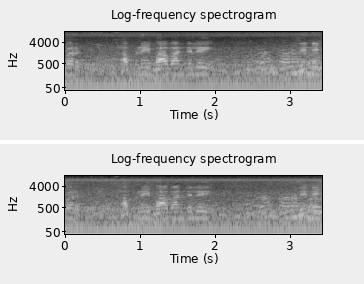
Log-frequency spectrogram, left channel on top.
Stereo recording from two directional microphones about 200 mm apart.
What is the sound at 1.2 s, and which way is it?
Speech, centre (ahead or behind).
